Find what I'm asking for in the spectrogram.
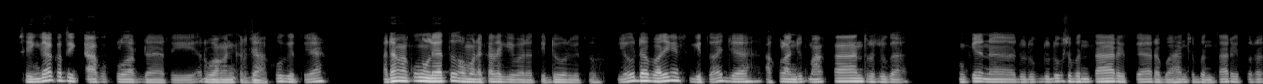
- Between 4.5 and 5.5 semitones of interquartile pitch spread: No, average, 3.7 semitones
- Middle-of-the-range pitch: No, low, 120 Hz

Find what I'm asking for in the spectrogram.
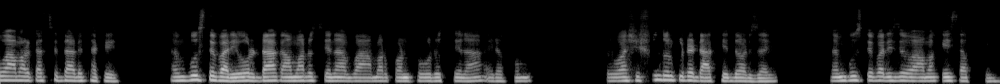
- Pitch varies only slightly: Yes, narrow, 1.8 semitones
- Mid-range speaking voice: Yes, medium, 170 Hz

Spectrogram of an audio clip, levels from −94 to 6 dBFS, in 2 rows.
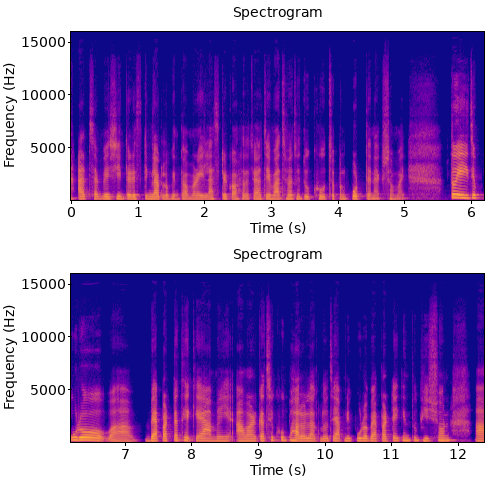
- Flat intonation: Yes, narrow, 1.9 semitones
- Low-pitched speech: No, high, 195 Hz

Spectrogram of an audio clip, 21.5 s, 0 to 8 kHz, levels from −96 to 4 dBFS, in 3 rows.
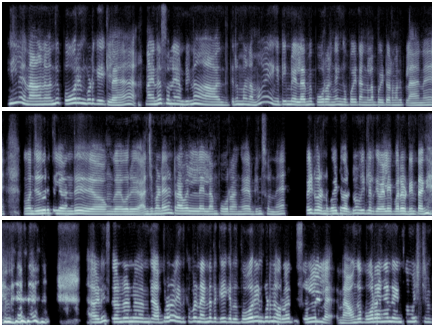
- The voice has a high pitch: Yes, high, 230 Hz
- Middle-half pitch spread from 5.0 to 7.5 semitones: Yes, wide, 5.4 semitones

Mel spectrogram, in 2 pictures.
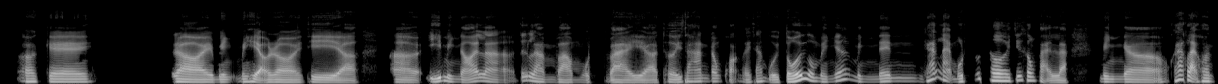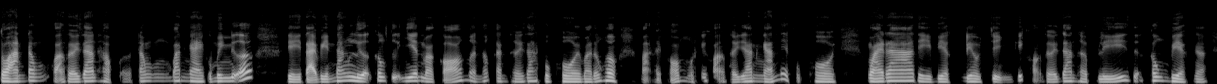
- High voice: No, low, 135 Hz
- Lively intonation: No, average, 4.7 semitones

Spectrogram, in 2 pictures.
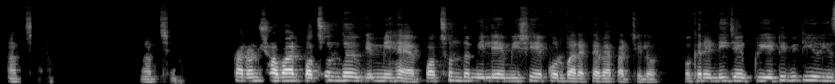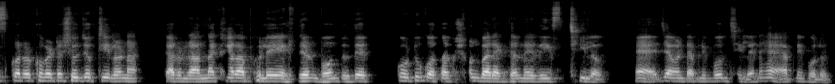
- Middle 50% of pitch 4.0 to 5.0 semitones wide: No, average, 2.7 semitones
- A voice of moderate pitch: Yes, medium, 160 Hz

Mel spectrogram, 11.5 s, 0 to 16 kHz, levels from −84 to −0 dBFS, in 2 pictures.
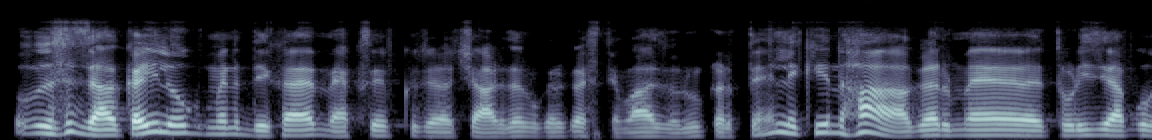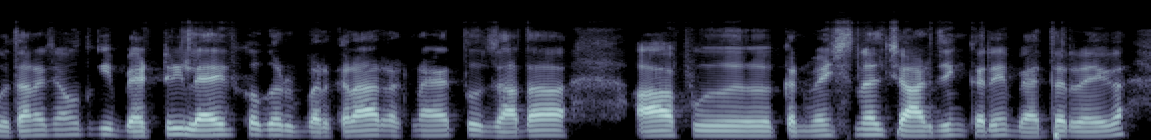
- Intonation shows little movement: No, average, 3.2 semitones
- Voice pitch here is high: No, low, 135 Hz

